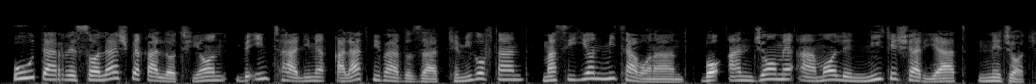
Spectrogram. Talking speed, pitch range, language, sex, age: 115 wpm, 155-220 Hz, Persian, male, 30-49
